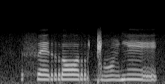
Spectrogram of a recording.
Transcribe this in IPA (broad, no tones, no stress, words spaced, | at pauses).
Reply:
fɛrɔr ɡ͡ǁɔ̃ɡẽ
